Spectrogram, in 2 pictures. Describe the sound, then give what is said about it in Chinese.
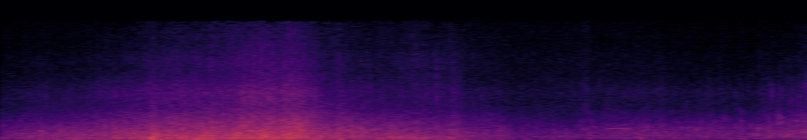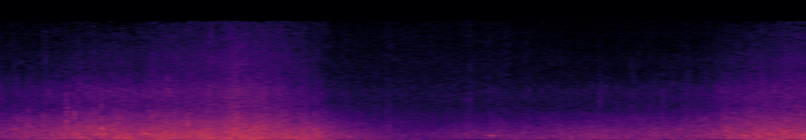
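Ocean waves wash in and recede in slow, broad swells of hissing surf, three rising surges over steady background roar, with no voices. “你仍然闭着眼睛，听着一阵一阵的海浪声。”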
